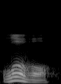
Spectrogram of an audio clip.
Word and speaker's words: Louisville: I'm impressed you pronounce Louisville.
